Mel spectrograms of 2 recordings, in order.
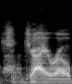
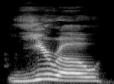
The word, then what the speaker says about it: gyro: Cuz I'm salty cuz I got to eat my uh gyro, bro. So you have fun. Sounds salty, bro. It's pronounced yurro.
